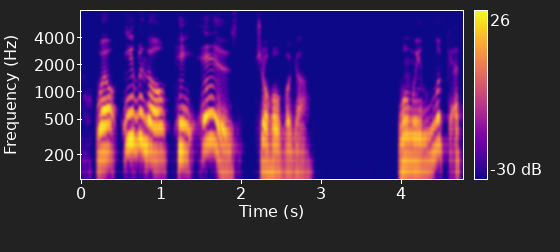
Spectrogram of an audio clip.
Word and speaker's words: Jehovah: of God what what properly is is pronounced as Jehovah or what wrong people who do not know Hebrew will call Yahweh it's not Yahweh its Jehovah now why is that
